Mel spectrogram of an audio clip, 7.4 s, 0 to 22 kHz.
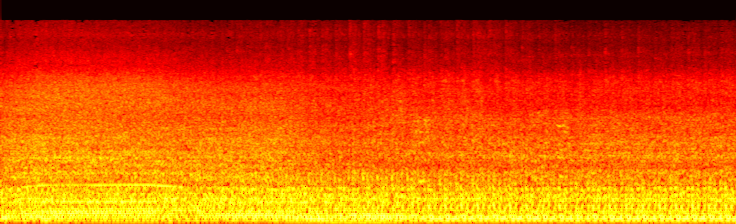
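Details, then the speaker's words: Trailblazer 5.3L after DOD/AFM delete, idle after partial (about halfway around) weld repair of cut pipe near manifold: loud raspy puffing tick on each firing pulse; pipe exhaust leak improved but still present. "All right, so this is round 2 after some spray and pray welding. I maybe got halfway around that pipe. So it's better, but it still ain't great."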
